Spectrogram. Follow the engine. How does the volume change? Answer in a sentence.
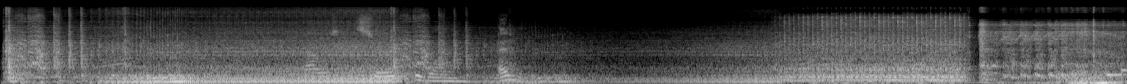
The volume of the engine goes down, then up.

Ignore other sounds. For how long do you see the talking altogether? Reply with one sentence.
The talking can be heard for 2 seconds in total.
